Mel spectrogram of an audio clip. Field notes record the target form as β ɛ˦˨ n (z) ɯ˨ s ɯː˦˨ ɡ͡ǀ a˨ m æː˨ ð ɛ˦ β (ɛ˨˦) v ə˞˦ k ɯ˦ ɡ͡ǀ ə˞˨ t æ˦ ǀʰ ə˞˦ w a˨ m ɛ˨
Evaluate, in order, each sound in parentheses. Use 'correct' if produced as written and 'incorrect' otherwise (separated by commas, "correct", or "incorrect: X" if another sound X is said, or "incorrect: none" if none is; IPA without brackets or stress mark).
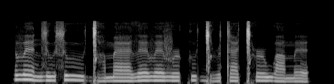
correct, incorrect: ɛ˦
